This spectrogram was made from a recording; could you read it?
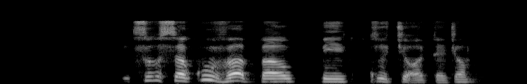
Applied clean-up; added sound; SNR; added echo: neural mask model Resemble Enhance denoiser.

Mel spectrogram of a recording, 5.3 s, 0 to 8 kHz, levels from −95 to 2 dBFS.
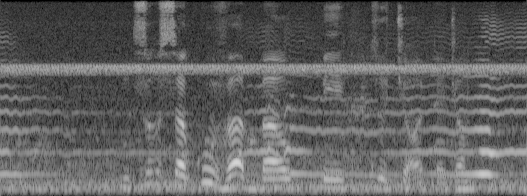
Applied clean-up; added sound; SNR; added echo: none; Cricket / Buzz; 0 dB; none.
